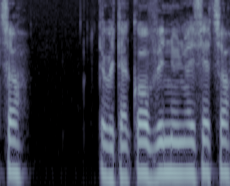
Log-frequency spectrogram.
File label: "gofyn", Welsh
